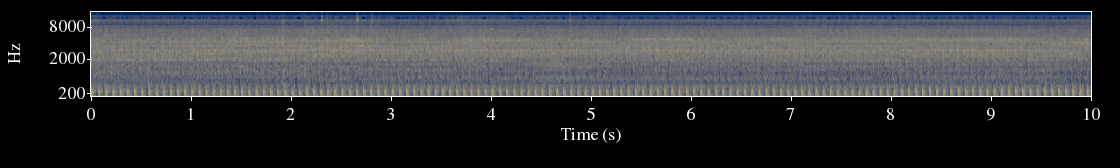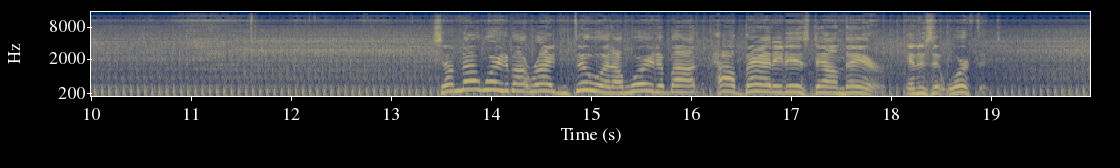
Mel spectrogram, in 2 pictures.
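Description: A motorcycle engine idles with a steady, low throb.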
